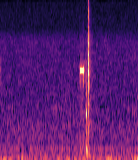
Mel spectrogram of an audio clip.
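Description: A Lexus navigation touchscreen gives one short, high confirmation beep about a second in as its zoom-out button is pressed. A sharp click follows right after.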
